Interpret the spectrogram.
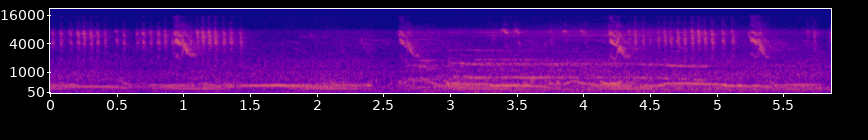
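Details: Several domestic tumbler pigeons being flown coo together in low, rolling, overlapping tones, with brief high chirps from small birds and a steady outdoor hiss.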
